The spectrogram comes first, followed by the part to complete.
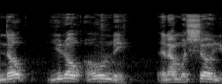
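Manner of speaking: plain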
